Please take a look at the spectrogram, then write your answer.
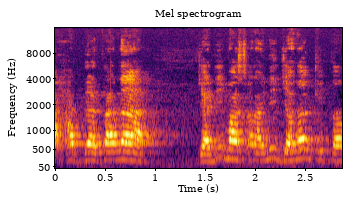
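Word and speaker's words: حدثنا: Tulisannya tani, tapi wajib kita baca haddatsani. Tulisannya tanah, wajib kita baca haddatsana.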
